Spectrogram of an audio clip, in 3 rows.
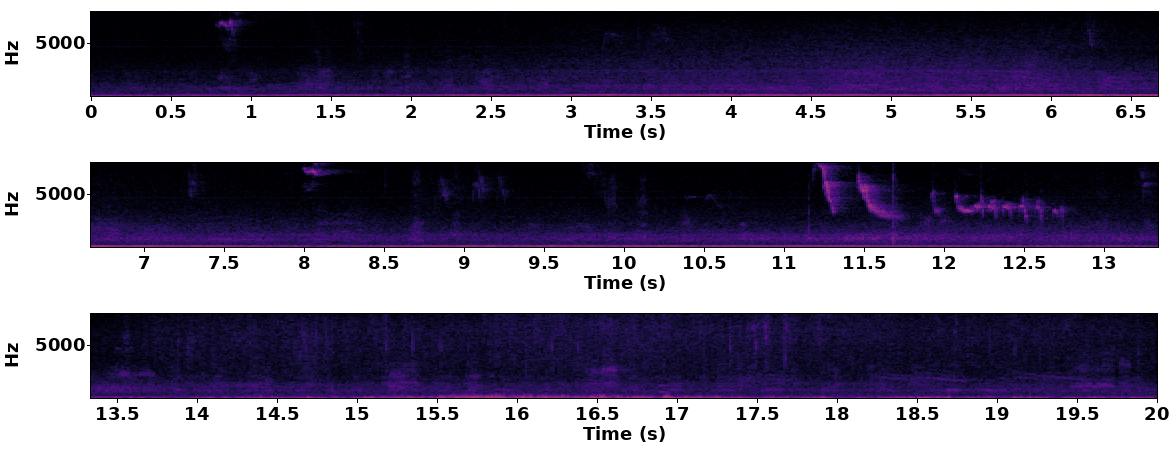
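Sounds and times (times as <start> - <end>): wild birds calling: 5.7 - 20.0.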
